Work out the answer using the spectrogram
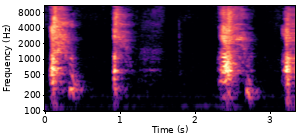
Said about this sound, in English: Excuse me. Okay. Anyway. I cannot sneeze less than four times. It has to be four or five or six times.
